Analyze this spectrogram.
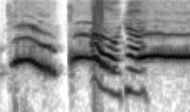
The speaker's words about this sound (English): I just knocked the latch off the bird cage.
